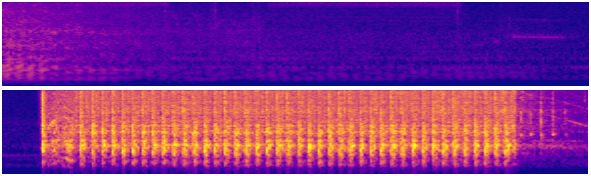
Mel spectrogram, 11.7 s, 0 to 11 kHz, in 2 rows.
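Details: 2002 Chevy Malibu with a fuel leak and no start: the starter churns evenly for about five seconds and the engine fires only momentarily. Spark is confirmed, so the owner suspects the fuel side (injectors not firing, possibly the pressure regulator).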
